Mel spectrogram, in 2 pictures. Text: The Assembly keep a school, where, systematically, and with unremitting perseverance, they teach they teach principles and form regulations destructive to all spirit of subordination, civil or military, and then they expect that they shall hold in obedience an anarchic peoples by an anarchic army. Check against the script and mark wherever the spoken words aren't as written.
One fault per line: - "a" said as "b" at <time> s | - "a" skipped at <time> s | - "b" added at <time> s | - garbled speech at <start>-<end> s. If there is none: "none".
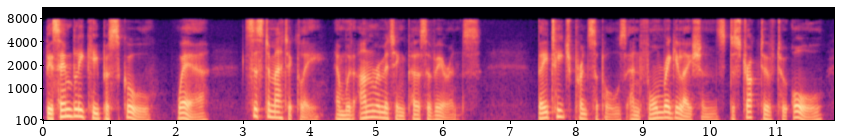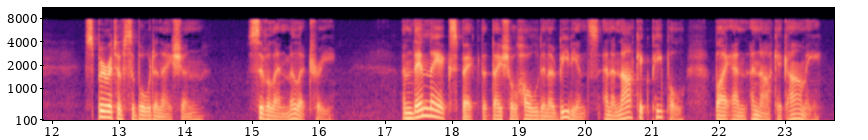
- "they teach" skipped at 8.0 s
- "or" said as "and" at 15.3 s
- "peoples" said as "people" at 21.0 s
